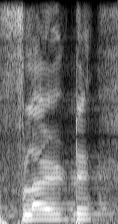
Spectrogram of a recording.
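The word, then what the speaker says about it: flirt: उसी तरीके से एफ एल आई आर टी तो इसे हम पढ़ेंगे फ्लर्ट। क्या पढ़ेंगे बच्चों? फ्लर्ट पढ़ेंगे।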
